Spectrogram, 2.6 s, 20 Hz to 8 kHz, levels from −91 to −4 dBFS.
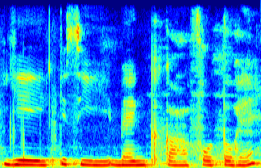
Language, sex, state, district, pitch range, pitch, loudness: Hindi, female, Haryana, Charkhi Dadri, 185-205 Hz, 195 Hz, -15 LUFS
